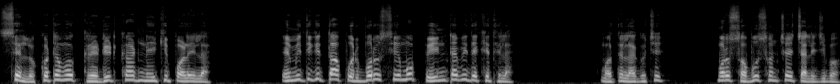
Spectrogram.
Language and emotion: Odia, fearful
